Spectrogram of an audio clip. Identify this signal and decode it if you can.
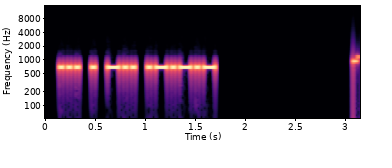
Morse code, heard as a keyed tone, about 30 wpm, 700 Hz. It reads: SED.
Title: Sentences from Top 200 Words and Abbreviations 30wpm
